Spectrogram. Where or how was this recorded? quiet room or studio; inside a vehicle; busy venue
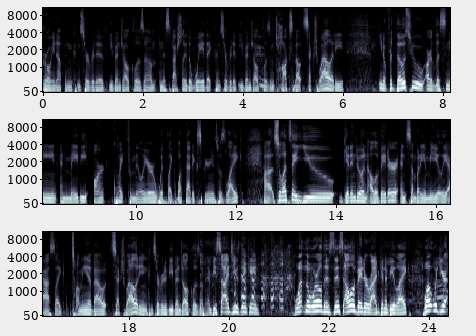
busy venue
